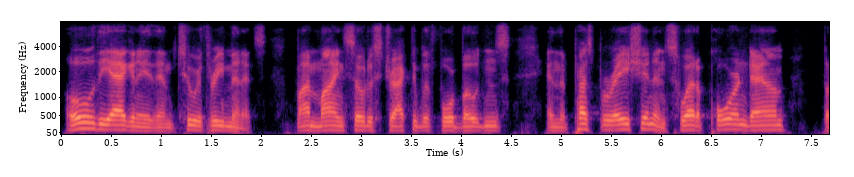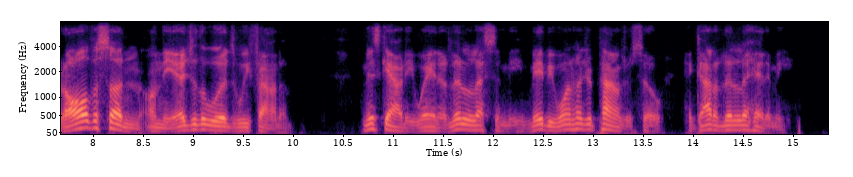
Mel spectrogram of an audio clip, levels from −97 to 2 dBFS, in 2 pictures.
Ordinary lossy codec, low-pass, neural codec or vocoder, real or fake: Opus, 16 kbps; 7.2 kHz; none; real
